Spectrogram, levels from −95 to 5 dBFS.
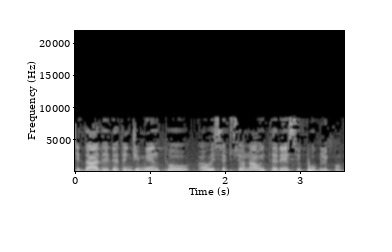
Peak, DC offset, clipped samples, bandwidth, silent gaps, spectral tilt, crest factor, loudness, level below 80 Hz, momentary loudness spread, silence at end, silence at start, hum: -10 dBFS; under 0.1%; under 0.1%; 8.8 kHz; none; -4.5 dB/octave; 16 dB; -25 LUFS; -36 dBFS; 6 LU; 0 s; 0 s; none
